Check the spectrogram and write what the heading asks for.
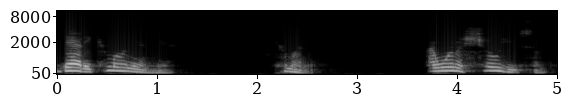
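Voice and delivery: put-on soft, hushed child's invitation; hushed little girl. Daughter inviting father into her world, hushed. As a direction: coax daddy in, barely above a breath.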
